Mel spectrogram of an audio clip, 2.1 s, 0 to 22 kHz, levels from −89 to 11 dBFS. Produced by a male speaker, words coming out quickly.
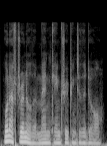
Yes: male; fast, 250 wpm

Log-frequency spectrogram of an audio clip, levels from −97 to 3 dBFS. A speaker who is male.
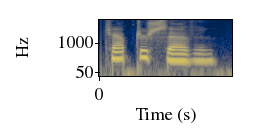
No: female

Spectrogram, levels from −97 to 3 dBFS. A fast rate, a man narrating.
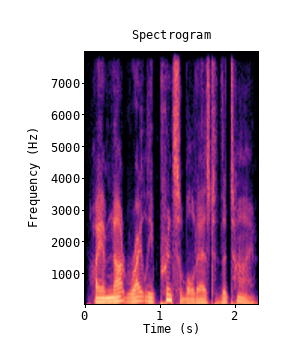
Yes: fast, 235 wpm; male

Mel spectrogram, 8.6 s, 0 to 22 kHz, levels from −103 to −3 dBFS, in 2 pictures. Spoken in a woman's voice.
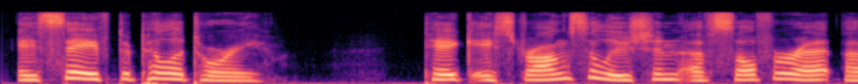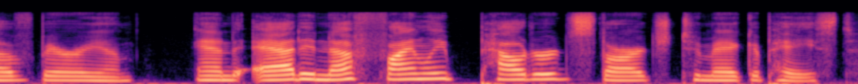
Yes: female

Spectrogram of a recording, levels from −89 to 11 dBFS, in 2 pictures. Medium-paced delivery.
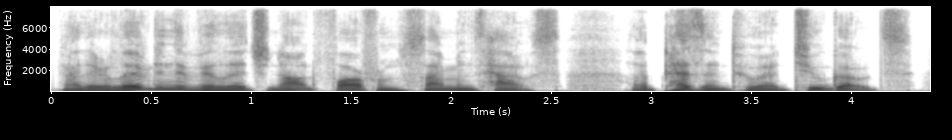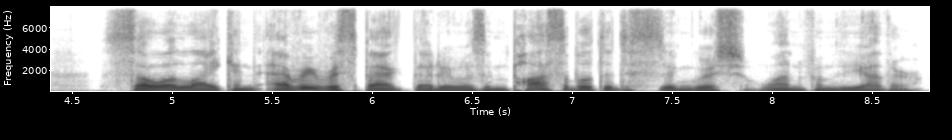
No: fast, 220 wpm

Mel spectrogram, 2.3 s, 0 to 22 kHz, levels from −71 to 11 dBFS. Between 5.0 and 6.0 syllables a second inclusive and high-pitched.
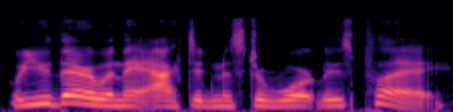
No: 5.8 syllables/s; medium, 180 Hz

